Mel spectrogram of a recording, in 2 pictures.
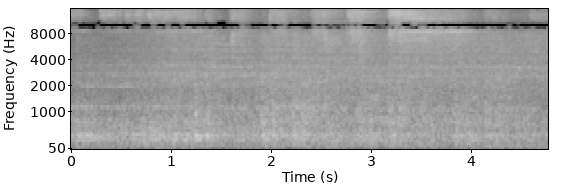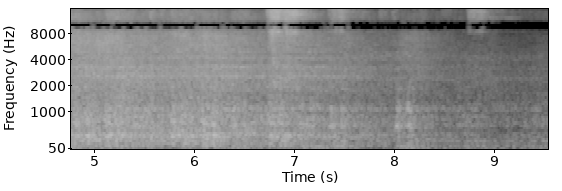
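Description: Hanshin 1000 series electric train running past, wheels rumbling and clattering on the rails with some wheel squeal on the curved track. The sound dies down over the last couple of seconds as the train moves away.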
